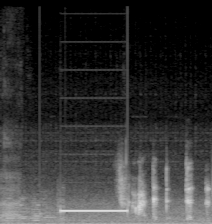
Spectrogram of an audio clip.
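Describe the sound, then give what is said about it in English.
A single steady electronic beep lasting about a second, the connection tone of a call from a prison phone, followed by muffled, crackly voice fragments as if heard over a telephone line. “I'm calling from a prison phone.”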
